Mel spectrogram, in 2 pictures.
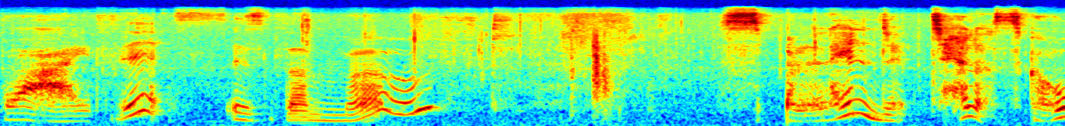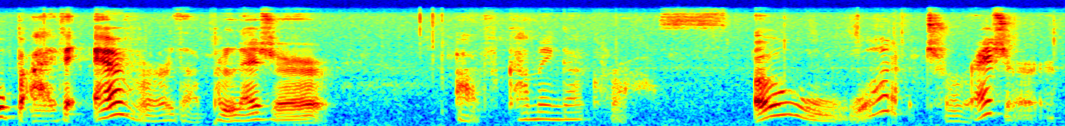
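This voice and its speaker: A woman voicing a nosy, greedy old male school head in a storybook, grand and blustering, higher and louder than her reading voice. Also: sing-song, slow pace, few pauses, a little hiss or hum, exaggerated voice, rough recording. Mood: pompous.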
